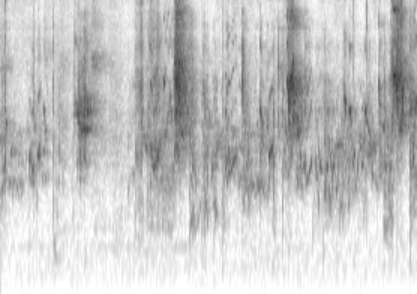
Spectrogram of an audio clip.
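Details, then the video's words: Budgie chirping in uneven bursts of twittering warble broken by sharp squawks, with a short lull after the first second before the lively chatter resumes. "budgie chirping sound"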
